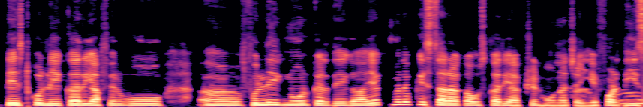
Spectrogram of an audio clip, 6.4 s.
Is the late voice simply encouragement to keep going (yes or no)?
no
